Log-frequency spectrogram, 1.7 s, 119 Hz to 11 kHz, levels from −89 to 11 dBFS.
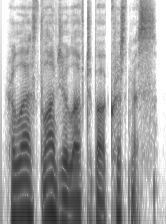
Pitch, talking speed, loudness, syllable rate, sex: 110 Hz, 215 wpm, -16 LUFS, 6.7 syllables/s, male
